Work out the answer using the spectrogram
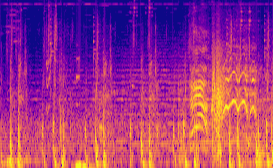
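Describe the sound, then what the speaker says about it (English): A horse in Zelda: Twilight Princess (Japanese GameCube version) clip-clops with steady hoofbeats, then gives a loud whinny near the end, with some speech present. "Nay, says the horse."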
